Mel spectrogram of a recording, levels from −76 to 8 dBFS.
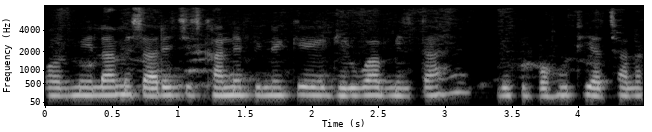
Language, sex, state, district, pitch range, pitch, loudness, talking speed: Hindi, female, Bihar, Sitamarhi, 195-200 Hz, 200 Hz, -21 LUFS, 200 wpm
